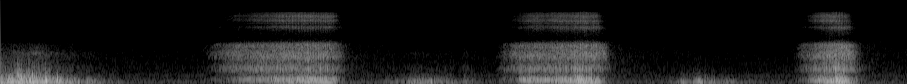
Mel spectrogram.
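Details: Woman snoring very hard: loud, rough, rattling snores recurring about every three seconds with quieter breaths between; heavy snoring.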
